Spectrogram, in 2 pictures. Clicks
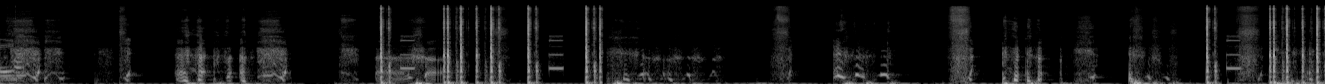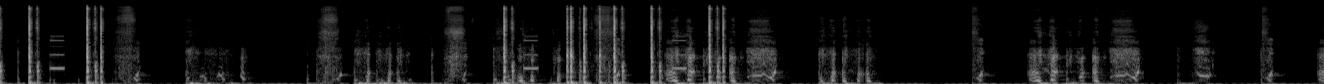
0:03.8 0:06.1, 0:12.1 0:14.3, 0:18.3 0:20.6

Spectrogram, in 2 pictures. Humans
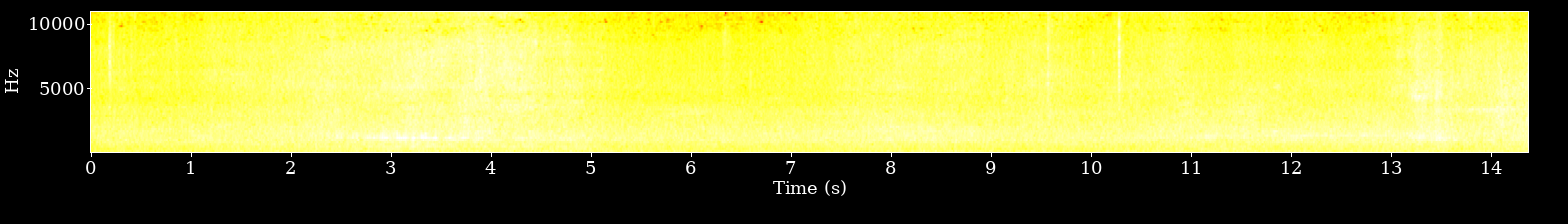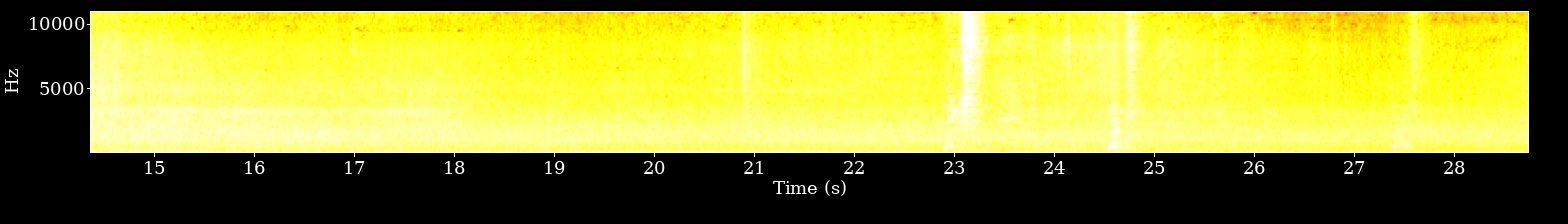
0:22.2 0:25.8, 0:27.3 0:27.8

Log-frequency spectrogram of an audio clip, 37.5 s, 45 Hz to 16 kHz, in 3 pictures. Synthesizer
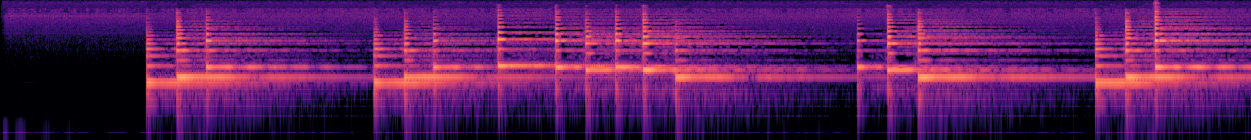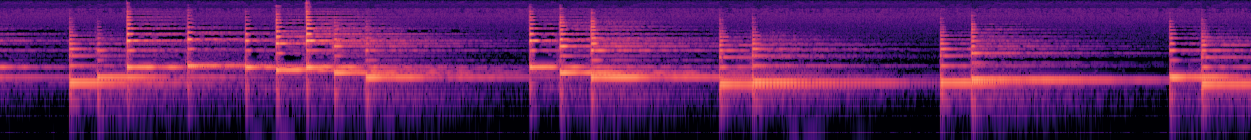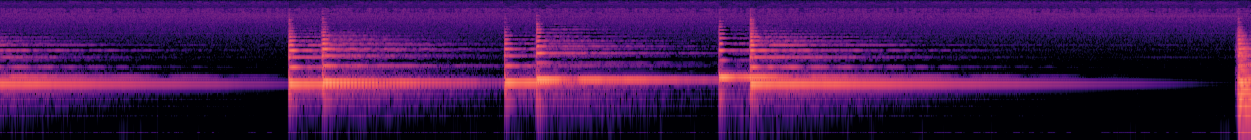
0:01.4 0:27.0

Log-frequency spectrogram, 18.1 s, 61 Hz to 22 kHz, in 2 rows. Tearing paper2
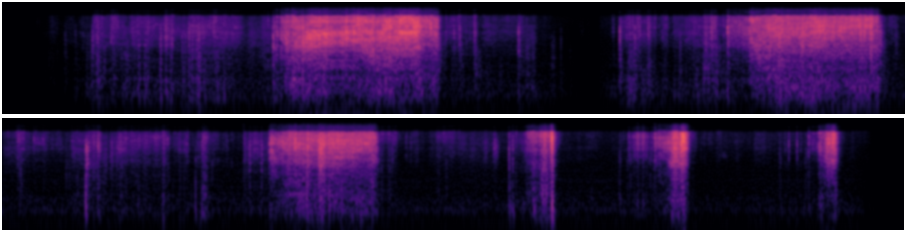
0:00.9 0:04.8, 0:06.2 0:08.9, 0:11.5 0:12.9, 0:14.1 0:14.6, 0:15.3 0:16.0, 0:16.9 0:17.4

